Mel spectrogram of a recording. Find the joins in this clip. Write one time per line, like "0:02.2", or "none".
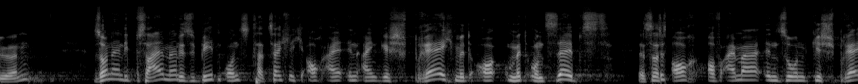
0:01.8
0:02.2
0:06.2
0:07.0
